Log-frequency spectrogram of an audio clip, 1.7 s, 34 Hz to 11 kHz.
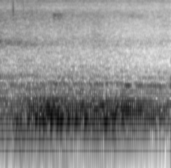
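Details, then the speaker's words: BMW E30 with M10 engine: rough, lumpy, stumbling low rumble with thick black exhaust smoke; misfire persists despite a new CDI, new coils and a valve clearance check; cause not yet found. "Kondisi knalpot sampai hitam gara-gara miss fire nih."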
